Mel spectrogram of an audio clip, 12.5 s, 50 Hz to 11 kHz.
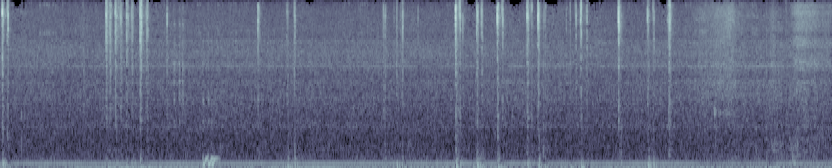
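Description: Someone types a password on a computer keyboard while setting up Ubuntu Linux 11.04 in VirtualBox, producing scattered clusters of crisp key clicks over a steady low background hum.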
